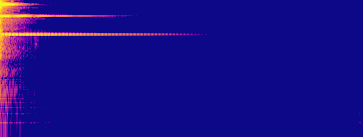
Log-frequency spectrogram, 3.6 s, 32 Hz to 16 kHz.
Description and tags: Microwave Ping
Chime noise extracted from a recording of a microwave running. Shorter decay due to noise fade-in after initial chime. Recorded with Voice Record Pro on Samsung Galaxy S8 smartphone and edited in Adobe Audition.
bell, ding, household, kitchen, microwave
